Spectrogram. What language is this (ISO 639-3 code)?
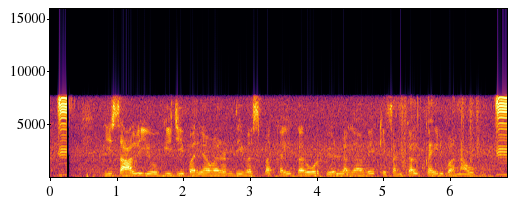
bho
